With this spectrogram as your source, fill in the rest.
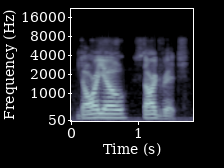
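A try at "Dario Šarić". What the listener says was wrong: Jesus Christ, that was horrible. Dario Saric. Saric. You said Sardric or something.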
